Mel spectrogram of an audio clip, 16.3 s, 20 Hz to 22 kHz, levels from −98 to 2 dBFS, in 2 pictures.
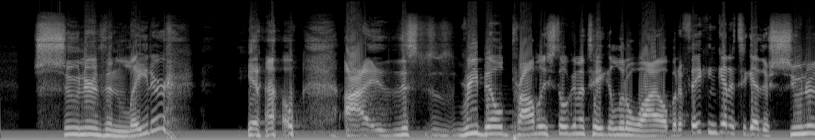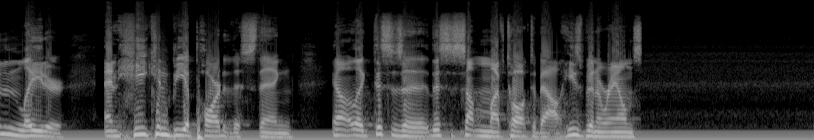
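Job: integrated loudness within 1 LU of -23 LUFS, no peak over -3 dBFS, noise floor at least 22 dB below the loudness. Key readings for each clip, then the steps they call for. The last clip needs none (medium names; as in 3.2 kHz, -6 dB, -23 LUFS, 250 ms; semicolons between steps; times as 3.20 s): clipped samples 1.1%; clipping level -22.5 dBFS; hum 50 Hz; highest harmonic 250 Hz; hum level -40 dBFS; loudness -31.5 LUFS; peak level -22.5 dBFS; loudness target -23.0 LUFS
-> clip repair -22.5 dBFS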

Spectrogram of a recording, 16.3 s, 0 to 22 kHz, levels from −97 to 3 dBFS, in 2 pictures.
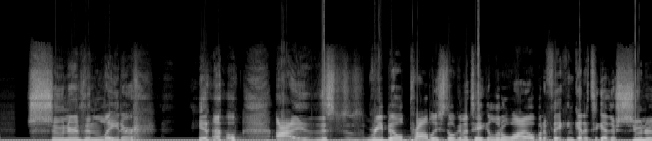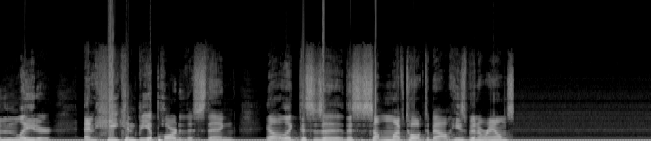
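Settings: clipped samples 0.0%; hum 50 Hz; highest harmonic 250 Hz; hum level -40 dBFS
-> de-hum 50 Hz, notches 5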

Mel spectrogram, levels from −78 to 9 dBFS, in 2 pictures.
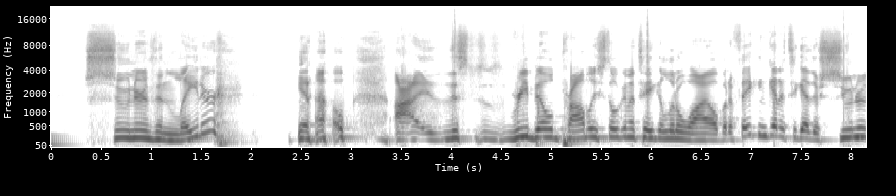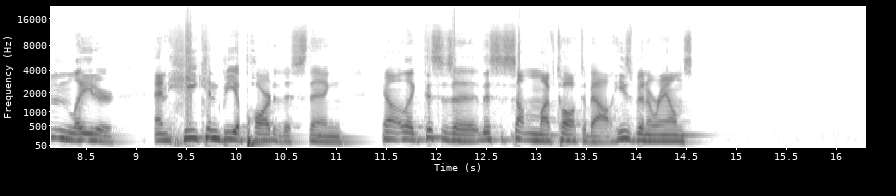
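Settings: hum not found; loudness -31.5 LUFS; peak level -13.0 dBFS; loudness target -23.0 LUFS
-> trim +8.5 dB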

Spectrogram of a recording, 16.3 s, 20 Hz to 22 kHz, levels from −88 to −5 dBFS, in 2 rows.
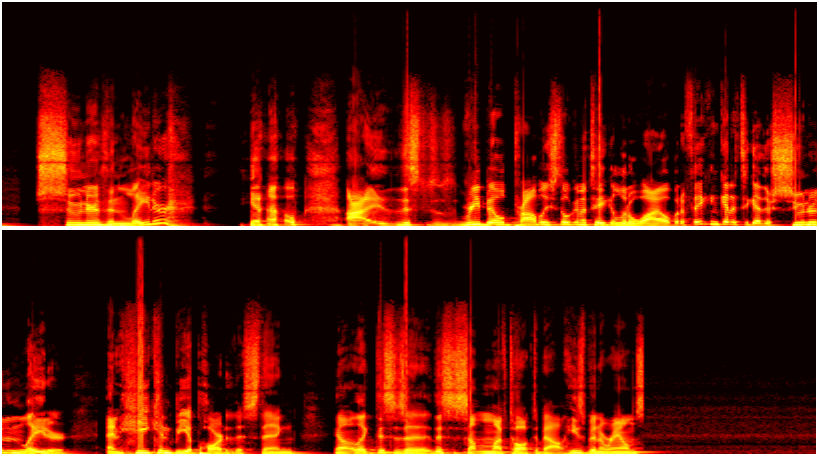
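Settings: loudness -23.0 LUFS; peak level -4.5 dBFS; noise floor -65 dBFS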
